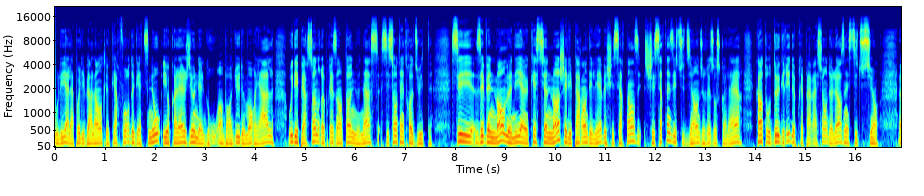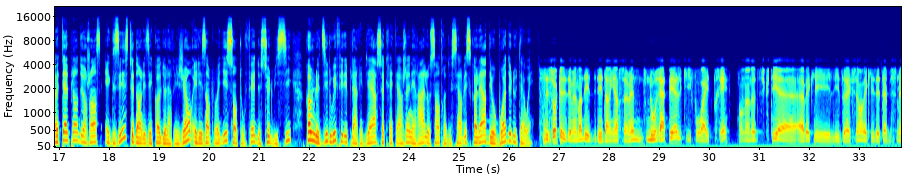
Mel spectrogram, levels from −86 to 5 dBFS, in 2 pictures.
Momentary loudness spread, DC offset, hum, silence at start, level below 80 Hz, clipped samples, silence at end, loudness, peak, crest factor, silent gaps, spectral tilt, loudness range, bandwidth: 8 LU; under 0.1%; none; 0 s; -44 dBFS; under 0.1%; 0 s; -21 LUFS; 0 dBFS; 20 dB; none; -5.5 dB/octave; 5 LU; 15.5 kHz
